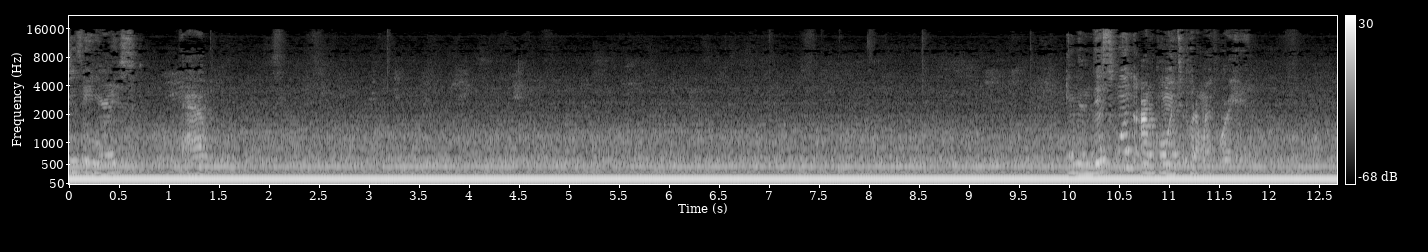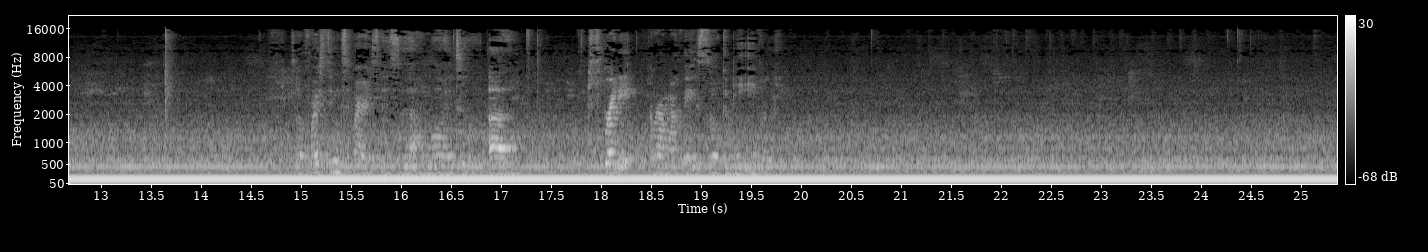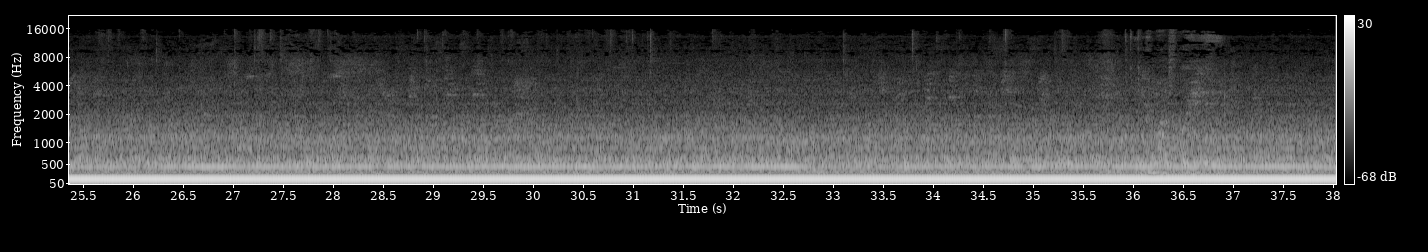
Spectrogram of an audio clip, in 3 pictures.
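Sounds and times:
steady low hum: 0.0 - 38.0.

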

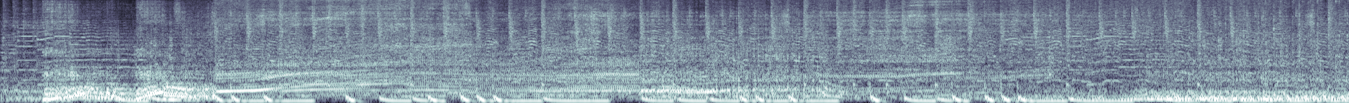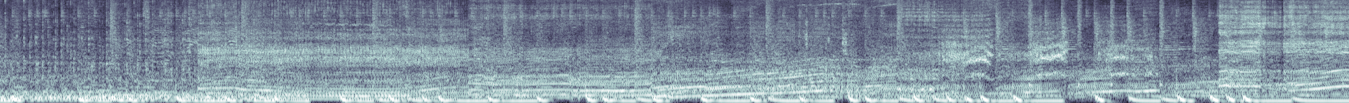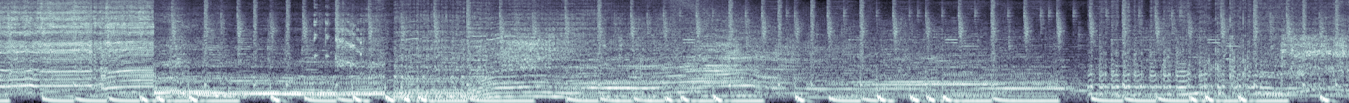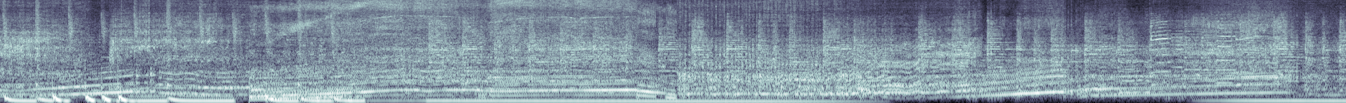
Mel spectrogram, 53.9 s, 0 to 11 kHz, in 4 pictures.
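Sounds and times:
background music: 0.0 - 53.9
car engines revving: 0.0 - 53.9
tyres spinning and squealing: 0.0 - 53.9.

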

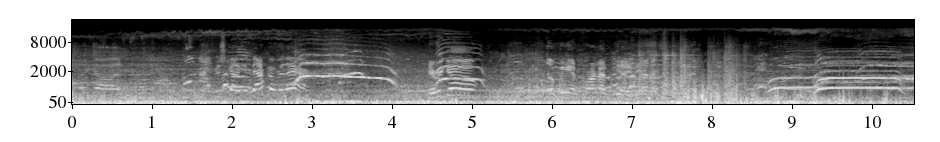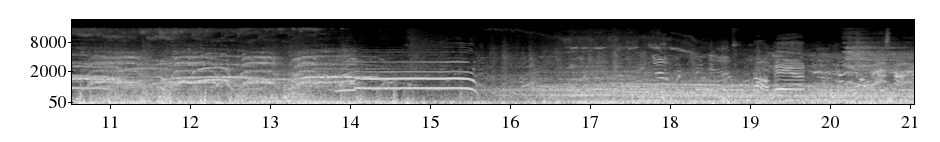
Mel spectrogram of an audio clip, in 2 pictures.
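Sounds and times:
roller coaster train rumbling: 0.0 - 21.0
wind rumble on microphone: 0.0 - 21.0
roller coaster riders screaming: 1.4 - 21.0.

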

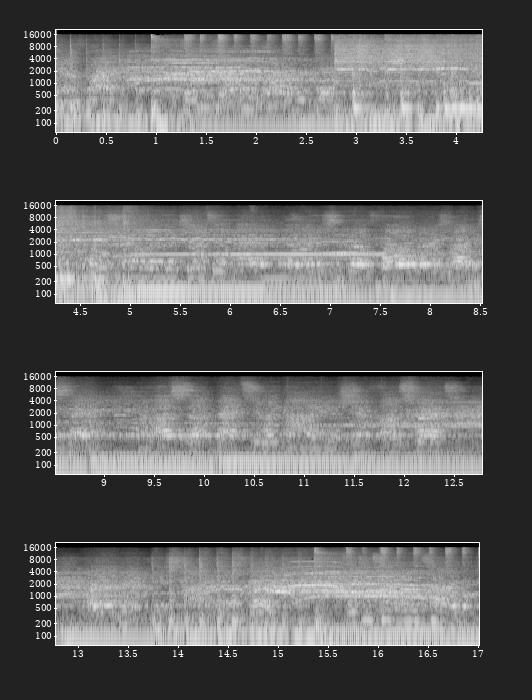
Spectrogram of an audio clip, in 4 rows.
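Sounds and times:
live pop-rock band: 0.0 - 17.0
man singing: 0.9 - 12.5, 14.4 - 17.0.

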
